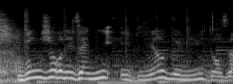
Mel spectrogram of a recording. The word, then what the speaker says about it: bonjour: Il existe des sons similaires en anglais dans les mots uncle et song, par exemple.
